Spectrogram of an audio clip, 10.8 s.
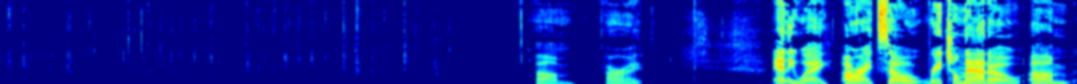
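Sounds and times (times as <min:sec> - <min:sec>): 
typing a letter on a computer keyboard: 0:00.0 - 0:04.9
speech: 0:05.4 - 0:06.5, 0:07.8 - 0:10.7.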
